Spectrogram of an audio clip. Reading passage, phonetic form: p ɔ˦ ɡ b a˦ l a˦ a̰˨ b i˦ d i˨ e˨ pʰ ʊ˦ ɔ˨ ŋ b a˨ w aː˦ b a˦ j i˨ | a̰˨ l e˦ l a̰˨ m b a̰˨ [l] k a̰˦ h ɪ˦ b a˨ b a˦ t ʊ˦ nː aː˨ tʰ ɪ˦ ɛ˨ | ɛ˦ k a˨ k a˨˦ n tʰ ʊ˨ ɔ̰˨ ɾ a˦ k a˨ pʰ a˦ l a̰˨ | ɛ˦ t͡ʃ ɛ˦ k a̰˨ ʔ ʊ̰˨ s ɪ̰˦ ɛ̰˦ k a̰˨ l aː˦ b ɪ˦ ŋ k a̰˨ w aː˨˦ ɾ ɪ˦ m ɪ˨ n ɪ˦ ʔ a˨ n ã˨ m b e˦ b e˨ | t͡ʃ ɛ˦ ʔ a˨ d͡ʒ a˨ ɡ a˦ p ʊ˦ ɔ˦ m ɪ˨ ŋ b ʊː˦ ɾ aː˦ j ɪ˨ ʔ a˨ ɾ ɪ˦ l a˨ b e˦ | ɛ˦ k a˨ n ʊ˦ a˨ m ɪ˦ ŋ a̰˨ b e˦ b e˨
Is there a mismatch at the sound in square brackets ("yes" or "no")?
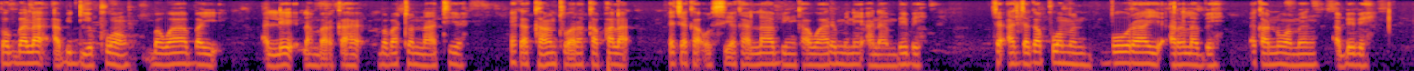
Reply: yes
